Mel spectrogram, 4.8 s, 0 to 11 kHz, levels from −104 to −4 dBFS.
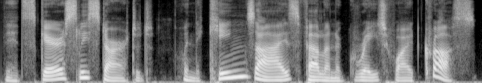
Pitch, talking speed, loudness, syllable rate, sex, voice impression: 150 Hz, 175 wpm, -17 LUFS, 4.0 syllables/s, male, slightly masculine, adult-like, refreshing, slightly unique, slightly lively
